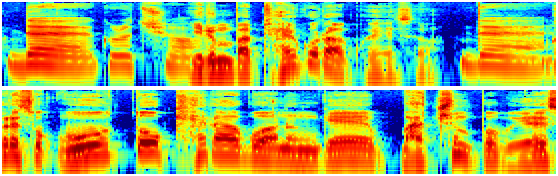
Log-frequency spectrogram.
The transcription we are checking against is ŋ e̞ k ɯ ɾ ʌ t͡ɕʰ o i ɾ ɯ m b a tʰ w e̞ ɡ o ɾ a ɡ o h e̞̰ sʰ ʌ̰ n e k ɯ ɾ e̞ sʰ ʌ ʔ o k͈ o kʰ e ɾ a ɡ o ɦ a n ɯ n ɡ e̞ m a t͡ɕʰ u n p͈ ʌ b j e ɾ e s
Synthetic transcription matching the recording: n e̞ k ɯ ɾ ʌ t͡ɕʰ o i ɾ ɯ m b a tʰ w e̞ ɡ o ɾ a ɡ o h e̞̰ sʰ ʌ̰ n e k ɯ ɾ e̞ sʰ ʌ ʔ o t͈ o kʰ e ɾ a ɡ o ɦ a n ɯ n ɡ e̞ m a t͡ɕʰ u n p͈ ʌ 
